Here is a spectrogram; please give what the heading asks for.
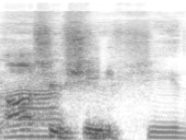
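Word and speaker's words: Atsushi: touched even aushi that's how you say it aushi that's it we haven't even touched like the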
